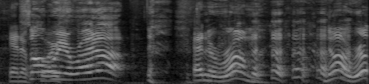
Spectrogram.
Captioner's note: everyone laughs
